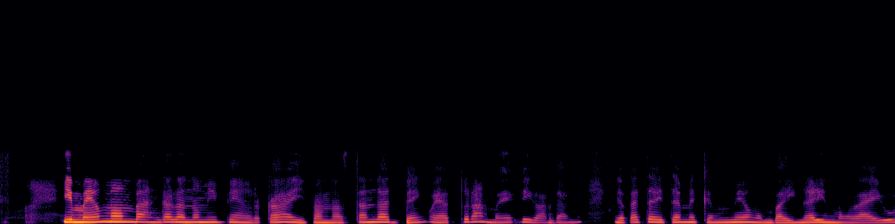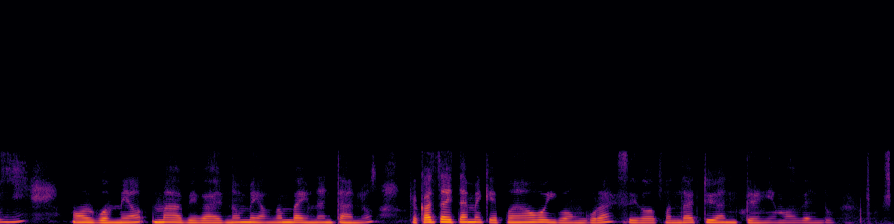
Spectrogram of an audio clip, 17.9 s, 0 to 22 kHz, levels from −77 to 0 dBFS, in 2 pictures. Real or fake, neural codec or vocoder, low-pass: fake; codec, 16 kHz in and 24 kHz out, 0.9 kbps, LongCat-Audio-Codec, four codebook decoder; 7.2 kHz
